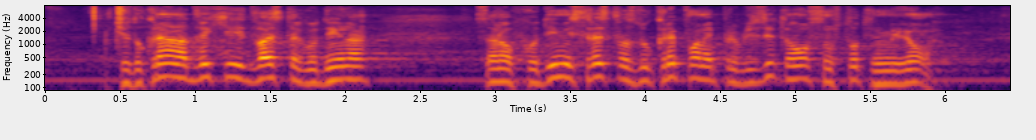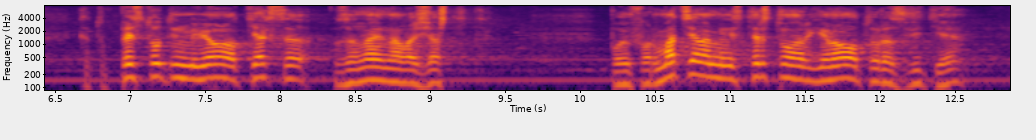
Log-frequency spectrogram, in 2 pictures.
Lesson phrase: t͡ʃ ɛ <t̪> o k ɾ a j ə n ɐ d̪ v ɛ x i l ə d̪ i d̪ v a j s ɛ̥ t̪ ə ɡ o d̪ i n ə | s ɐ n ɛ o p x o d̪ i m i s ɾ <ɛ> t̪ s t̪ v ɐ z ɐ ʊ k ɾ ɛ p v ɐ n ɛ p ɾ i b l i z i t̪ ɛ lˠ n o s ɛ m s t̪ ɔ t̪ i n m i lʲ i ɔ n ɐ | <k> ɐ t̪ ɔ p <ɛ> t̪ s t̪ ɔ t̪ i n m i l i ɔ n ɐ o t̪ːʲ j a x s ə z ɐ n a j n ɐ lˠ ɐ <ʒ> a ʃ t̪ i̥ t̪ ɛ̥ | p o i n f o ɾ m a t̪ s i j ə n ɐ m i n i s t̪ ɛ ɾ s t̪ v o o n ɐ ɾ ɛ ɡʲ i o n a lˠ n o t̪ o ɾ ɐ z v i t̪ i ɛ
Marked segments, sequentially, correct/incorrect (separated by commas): incorrect, correct, correct, correct, correct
